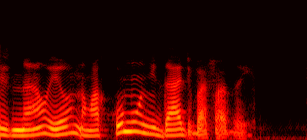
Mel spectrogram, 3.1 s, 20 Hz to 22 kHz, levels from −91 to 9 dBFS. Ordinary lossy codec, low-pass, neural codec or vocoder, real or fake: none; 5.4 kHz; codec, 24 kHz, 1.2 kbps, DualCodec; fake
